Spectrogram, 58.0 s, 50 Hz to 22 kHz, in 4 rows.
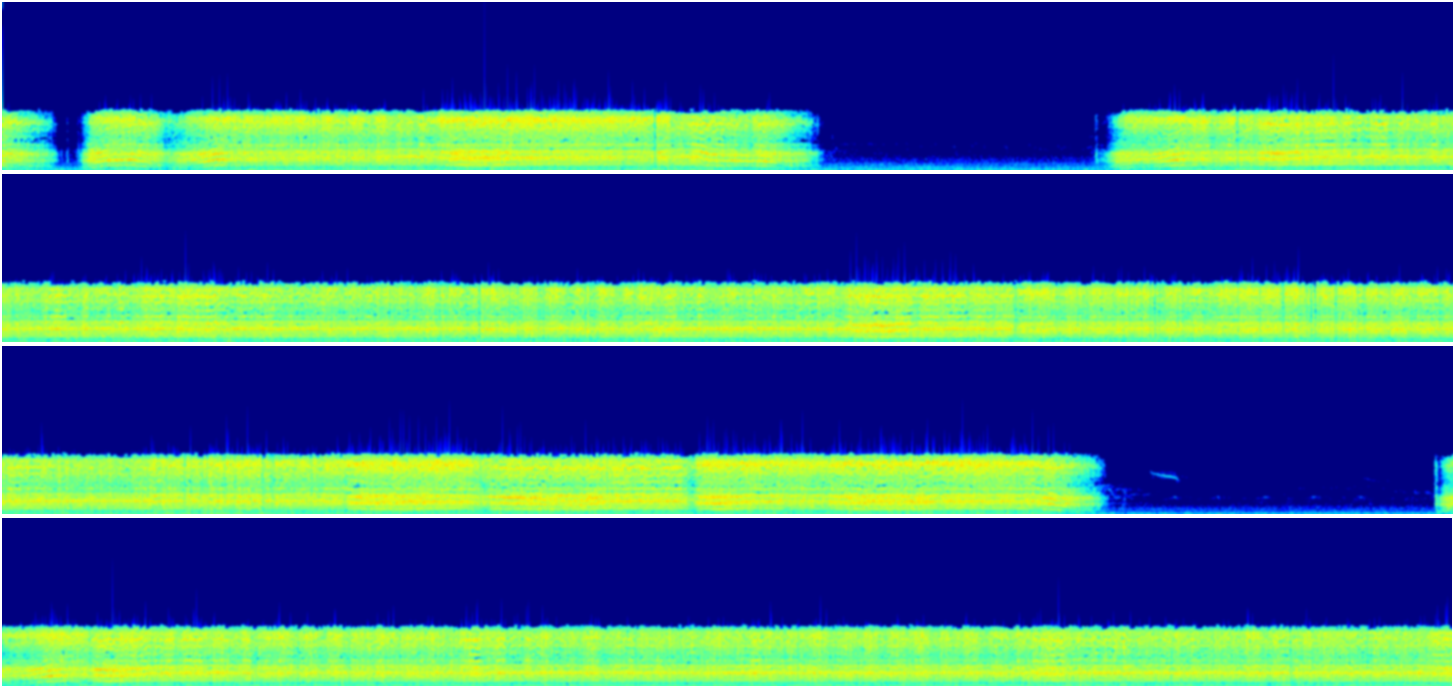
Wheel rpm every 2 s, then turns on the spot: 100, 190, 220, 200, 20, 50, 210, 230, 230, 240, 230, 230, 230, 230, 230, 230, 220, 210, 220, 190, 20, 30, 200, 230, 230, 240, 230, 230, 230.
none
